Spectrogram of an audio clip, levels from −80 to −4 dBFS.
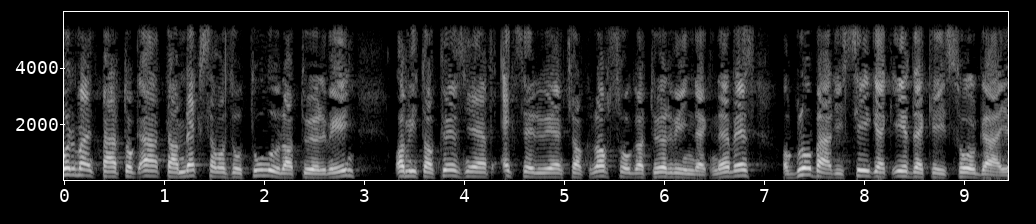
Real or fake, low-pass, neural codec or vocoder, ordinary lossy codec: real; 5.4 kHz; none; none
